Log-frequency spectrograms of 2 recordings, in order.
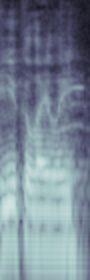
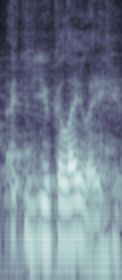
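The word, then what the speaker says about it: ʻukulele: Ukulele, but I know that that's not correct. The Hawaiian correct pronunciation is ukulele. Put a little apostrophe in front of the U for that sound.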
